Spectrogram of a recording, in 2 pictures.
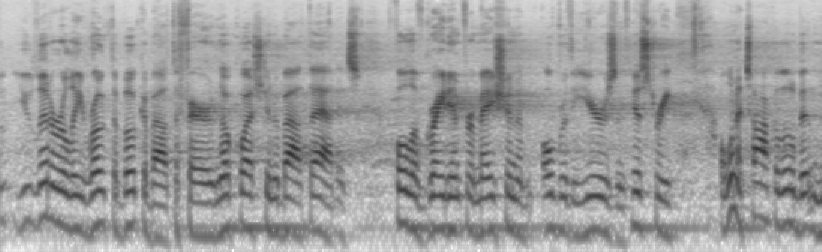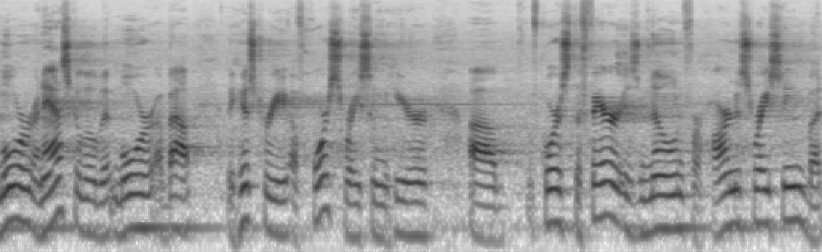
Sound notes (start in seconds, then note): none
